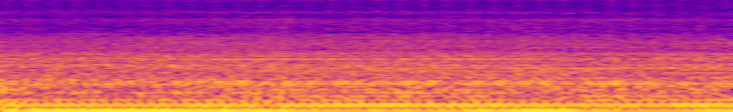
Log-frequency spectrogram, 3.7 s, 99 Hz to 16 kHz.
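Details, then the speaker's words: Honda H22A after ARP head studs and intake setup, restarted despite suspected cam seal oil leak: even, steady low rumble at idle, no knocks, ticks or misses; sounds healthy, normal idle. "Well, it runs. That's good to know. And it sounded nice and healthy."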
